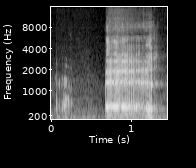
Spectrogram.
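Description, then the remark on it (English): A loud burp bursts out after a brief faint sound, holding for about half a second with a rough, buzzing tone before cutting off abruptly. “Burping.”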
